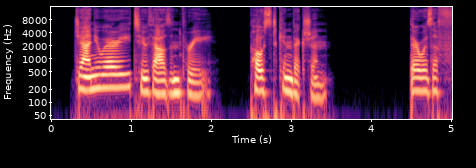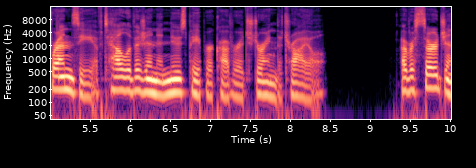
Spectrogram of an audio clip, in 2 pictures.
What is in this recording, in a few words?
1st person Memoir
